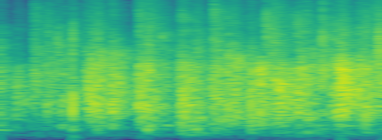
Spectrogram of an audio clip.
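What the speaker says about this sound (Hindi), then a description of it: "तो एक बार इनके लिए जोरदार ताली।" A studio audience at an AC inverter PCB repair training institute claps in a dense, continuous round of applause lasting the full two seconds, with no talk over it.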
